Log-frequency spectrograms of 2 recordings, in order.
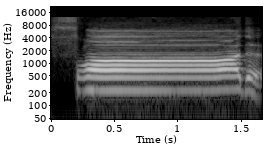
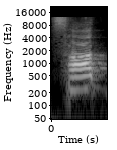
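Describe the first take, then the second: First: The letter name is said with a heavy sound. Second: The letter name is said with a thin sound. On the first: The speaker calls it right. "মোটা আওয়াজে পড়তে হবে" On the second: The speaker calls it wrong. "সাদ নয়"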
